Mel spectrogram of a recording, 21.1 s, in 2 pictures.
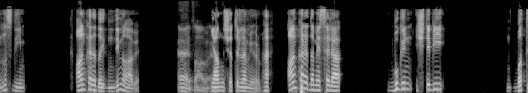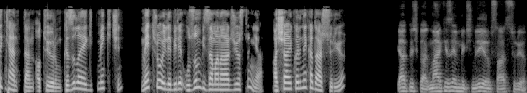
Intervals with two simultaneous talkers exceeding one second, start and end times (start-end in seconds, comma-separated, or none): none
